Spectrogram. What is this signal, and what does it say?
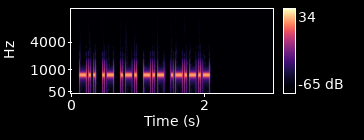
Morse code, heard as a keyed tone, about 34 wpm, 700 Hz. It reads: DARK.
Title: Sentences from Top 1400 Words 35wpm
